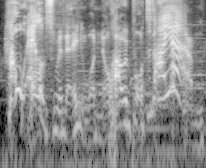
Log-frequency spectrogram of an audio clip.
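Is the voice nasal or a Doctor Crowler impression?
Crowler impression. It is said in a Doctor Crowler voice.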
